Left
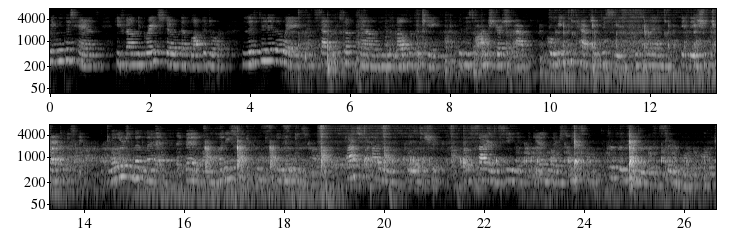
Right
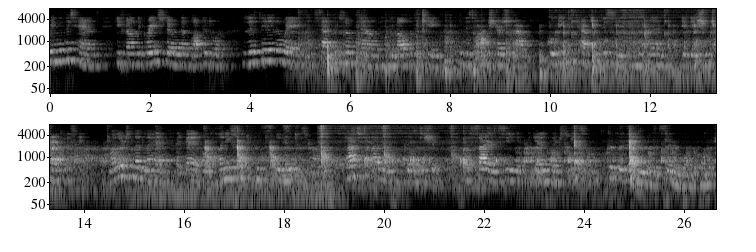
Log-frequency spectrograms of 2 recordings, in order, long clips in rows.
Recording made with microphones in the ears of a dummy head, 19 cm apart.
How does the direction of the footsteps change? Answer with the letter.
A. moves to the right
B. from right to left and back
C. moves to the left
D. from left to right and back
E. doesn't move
D.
